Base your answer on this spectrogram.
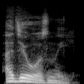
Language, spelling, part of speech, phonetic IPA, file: Russian, одиозный, adjective, [ɐdʲɪˈoznɨj], Ru-одиозный.ogg
- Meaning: odious, extremely unpleasant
